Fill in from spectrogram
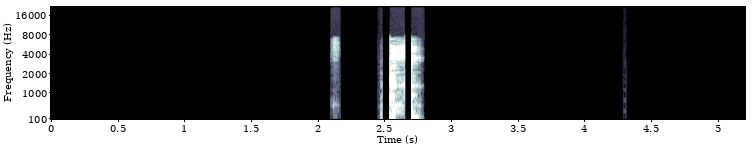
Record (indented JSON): {
  "cough_length": "5.2 s",
  "cough_amplitude": 4624,
  "cough_signal_mean_std_ratio": 0.12,
  "survey_phase": "beta (2021-08-13 to 2022-03-07)",
  "age": "65+",
  "gender": "Male",
  "wearing_mask": "No",
  "symptom_none": true,
  "smoker_status": "Never smoked",
  "respiratory_condition_asthma": true,
  "respiratory_condition_other": false,
  "recruitment_source": "REACT",
  "submission_delay": "1 day",
  "covid_test_result": "Negative",
  "covid_test_method": "RT-qPCR",
  "influenza_a_test_result": "Negative",
  "influenza_b_test_result": "Negative"
}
